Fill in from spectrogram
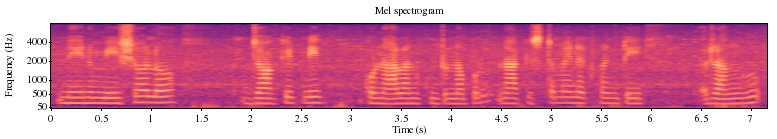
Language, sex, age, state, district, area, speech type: Telugu, female, 18-30, Andhra Pradesh, Kurnool, rural, spontaneous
